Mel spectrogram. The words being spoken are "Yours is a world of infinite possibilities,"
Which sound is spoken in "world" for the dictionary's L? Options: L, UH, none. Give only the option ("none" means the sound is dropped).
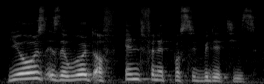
none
